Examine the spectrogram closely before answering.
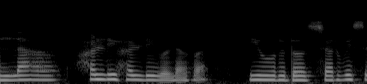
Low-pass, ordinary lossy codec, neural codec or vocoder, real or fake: none; none; codec, 16 kHz, about 1 kbps, DyCAST, with the encoder's durations; fake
